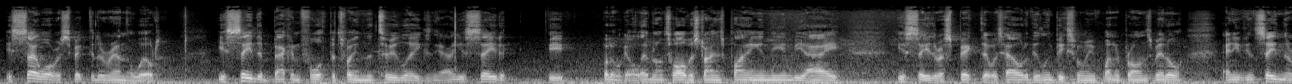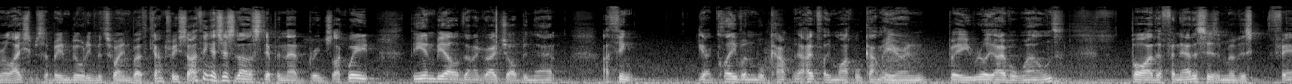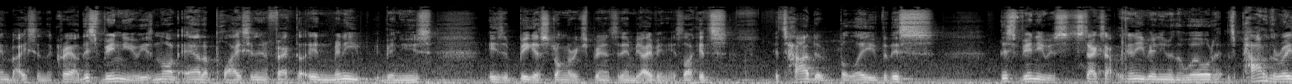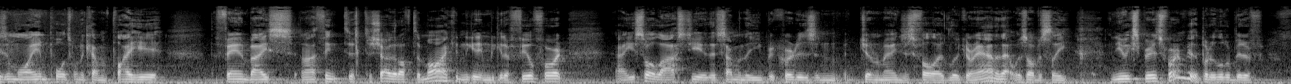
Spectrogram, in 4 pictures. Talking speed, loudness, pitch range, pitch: 250 wpm, -16 LUFS, 100-115 Hz, 105 Hz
